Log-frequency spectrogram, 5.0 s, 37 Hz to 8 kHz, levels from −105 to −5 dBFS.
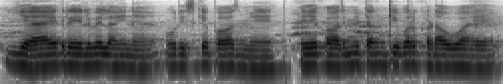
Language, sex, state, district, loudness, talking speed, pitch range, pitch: Hindi, male, Uttar Pradesh, Saharanpur, -17 LUFS, 190 wpm, 120-130 Hz, 125 Hz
